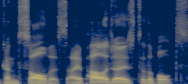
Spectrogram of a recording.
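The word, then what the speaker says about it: Gonçalves: Gonalvis. Okay, so the C is an S. I'm sorry. My mistake. Gonalis. C is an S sound. All right. Gonolvus.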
